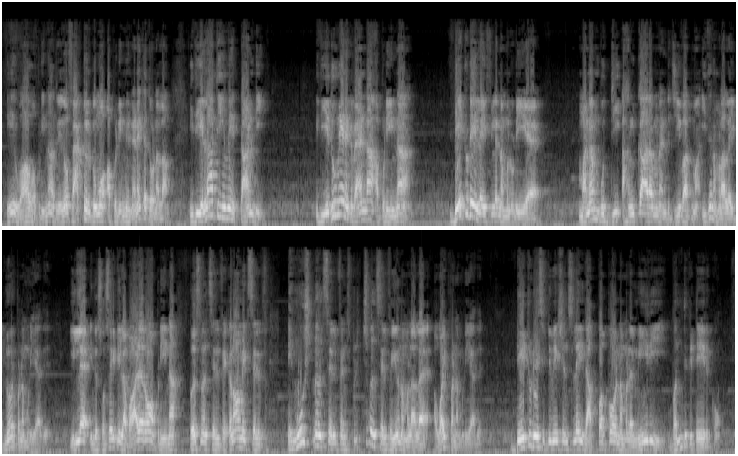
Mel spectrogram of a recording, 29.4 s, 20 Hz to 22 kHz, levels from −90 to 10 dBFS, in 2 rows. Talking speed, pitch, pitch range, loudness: 110 wpm, 120 Hz, 100-145 Hz, -13 LUFS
